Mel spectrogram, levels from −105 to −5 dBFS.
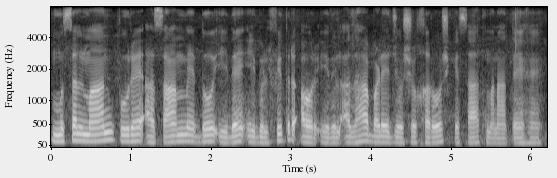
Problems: none marked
